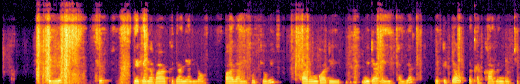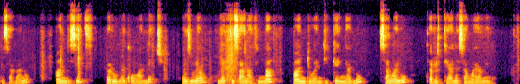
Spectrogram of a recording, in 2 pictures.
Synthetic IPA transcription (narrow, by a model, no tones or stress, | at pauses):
t̪ʰɨlːɨɡ | kʰɨb | jɛɡələβakʰɨd̪anjalːəw | b̥alawikʰʼod͡ʒːoβet̪ | b̥aɾəŋɡʷa̰d̪ḛmid̪ala̰jːɪt̪ʰːajːal | jɛɡɨd̪ːawbək̪ʼɨɾkʰaɡɨnd̪o̞t͡ʃːjɛt̪ʰəsərːa̰nəw | ʔand̪sɨlt̪ | b̥əɾola̰jkʼo̞̰malːət͡ʃː | b̥əzuɾjawhulət̪ːhɨsʼa̰nat̪ɨnːa | ʔand̪wənd̪jɪɡːəɲːa̰lːu | sə̰ma̰ju | t̪ʼɨrɨt̪ːja̰ləsəma̰ja̰wḭnəw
